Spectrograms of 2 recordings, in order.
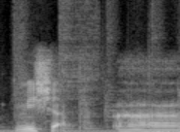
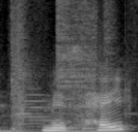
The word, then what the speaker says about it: mishap: Mishap. My shape. Mishape. Bon, on a eu toutes les prononciations possibles, mais c'est en fait mishap.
